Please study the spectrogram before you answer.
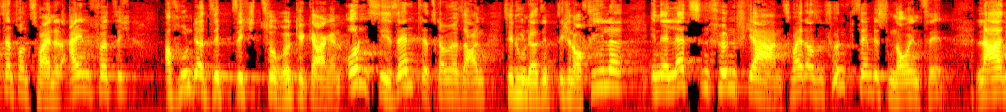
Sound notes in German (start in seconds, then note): none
